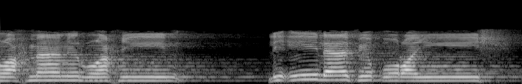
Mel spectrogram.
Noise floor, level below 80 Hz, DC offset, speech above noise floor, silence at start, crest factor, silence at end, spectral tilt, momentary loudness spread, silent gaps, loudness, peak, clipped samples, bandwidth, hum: -43 dBFS; -62 dBFS; under 0.1%; 27 dB; 0 s; 16 dB; 0 s; -8.5 dB/octave; 11 LU; none; -17 LUFS; -2 dBFS; under 0.1%; 5.4 kHz; none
